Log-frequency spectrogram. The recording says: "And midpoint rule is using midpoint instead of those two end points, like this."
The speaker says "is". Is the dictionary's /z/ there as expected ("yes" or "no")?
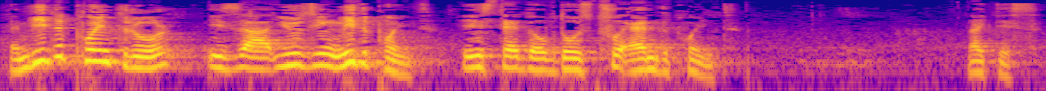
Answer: yes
